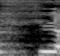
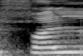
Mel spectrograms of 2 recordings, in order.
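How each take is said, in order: First: फ्ल with फ running straight into ल; फ्ल as one syllable; blended consonants. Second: फल with a vowel between फ and ल; unblended reading. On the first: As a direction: join फ and ल in फ्ल. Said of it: "फ्ल हो गया". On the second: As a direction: say फल ending in ल. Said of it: "ना होकर". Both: Shown as a demonstration.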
